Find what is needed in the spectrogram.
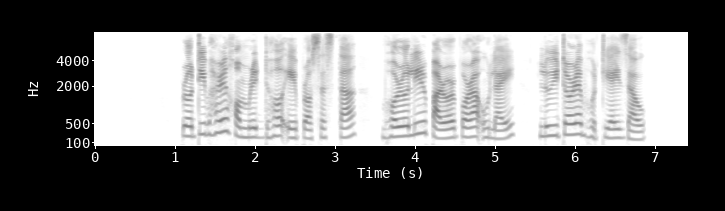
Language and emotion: Assamese, neutral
